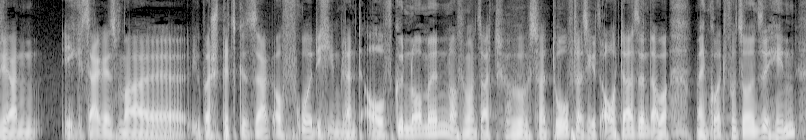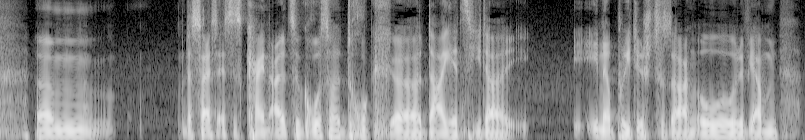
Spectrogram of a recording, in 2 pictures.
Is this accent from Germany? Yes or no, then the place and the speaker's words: yes; Germany; komm, wir Deutschen, wir stellen uns natürlich ziemlich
